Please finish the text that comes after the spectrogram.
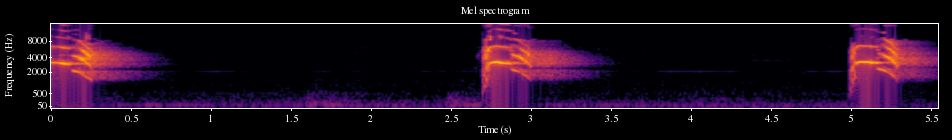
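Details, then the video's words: Jealous, angry pet parrot indoors giving three harsh, grating squawks spaced roughly two and a half seconds apart, each short and loud with a falling tail, in an otherwise quiet room. "The angry and the jealous"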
